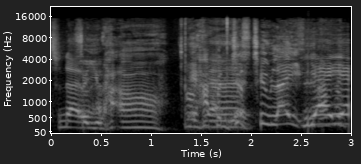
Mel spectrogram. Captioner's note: groaning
